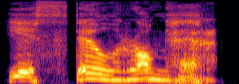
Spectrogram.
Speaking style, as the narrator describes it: Troy rasped

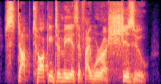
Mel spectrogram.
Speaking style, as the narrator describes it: roared

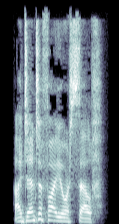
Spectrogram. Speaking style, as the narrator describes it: he commanded harshly

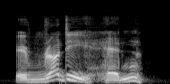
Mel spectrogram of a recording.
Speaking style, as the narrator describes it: said crossly

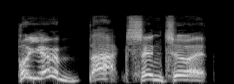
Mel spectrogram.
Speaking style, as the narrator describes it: shouted Bullimore

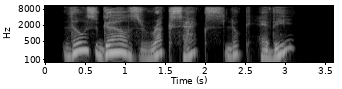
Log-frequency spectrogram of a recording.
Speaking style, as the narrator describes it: he said quietly

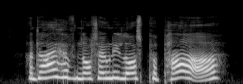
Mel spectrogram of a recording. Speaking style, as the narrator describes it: Amelia cried

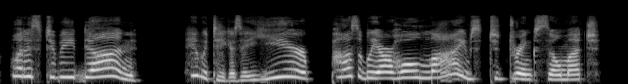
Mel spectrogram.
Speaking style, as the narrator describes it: exclaimed

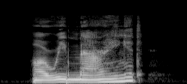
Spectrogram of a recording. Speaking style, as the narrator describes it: asked

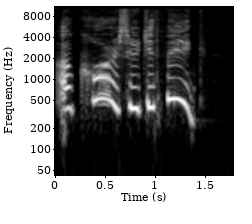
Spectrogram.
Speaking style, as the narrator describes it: shouted Annie

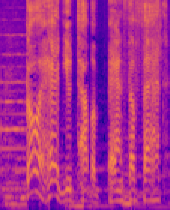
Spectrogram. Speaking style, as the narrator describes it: the Ortolan sneered

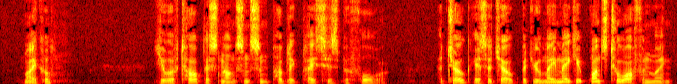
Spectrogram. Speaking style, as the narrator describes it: The woman turned to her husband and murmured

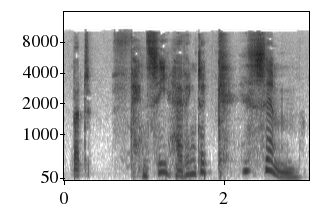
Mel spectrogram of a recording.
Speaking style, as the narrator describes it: breathed

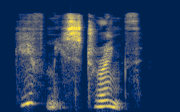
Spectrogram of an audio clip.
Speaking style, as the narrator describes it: Jay sighed and muttered

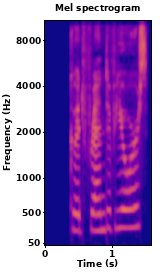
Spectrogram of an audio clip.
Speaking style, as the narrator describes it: Quinn asked dryly

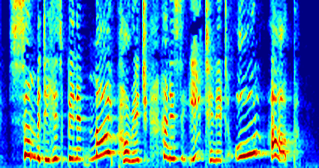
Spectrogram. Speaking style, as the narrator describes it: said the little wee bear in his little wee voice

